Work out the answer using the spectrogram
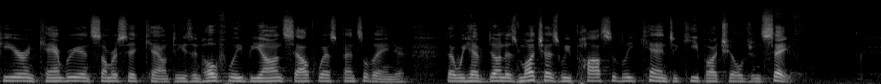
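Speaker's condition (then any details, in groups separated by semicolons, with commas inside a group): No condition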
